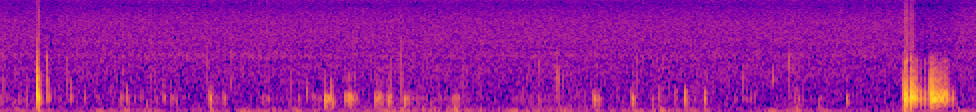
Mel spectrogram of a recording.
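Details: Irregular gurgles and short bubbling rumbles, louder gurgle at start and longer rumble near end: active bowel sounds (borborygmi) during a stomachache after Christmas dinner, recorded while the person slept.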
